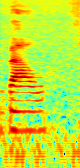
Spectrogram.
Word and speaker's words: bough: And I love the way in the translation into English, the bare bough, that the way that even though it's spelled B-O-U-G-H to mean the branch of a tree, but the feeling of a bough, like a bough.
